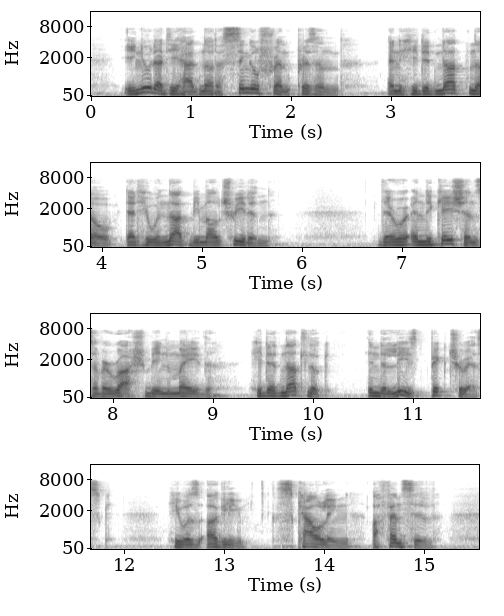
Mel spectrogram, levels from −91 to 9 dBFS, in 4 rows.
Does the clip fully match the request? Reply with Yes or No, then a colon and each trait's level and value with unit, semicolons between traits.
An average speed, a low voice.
Yes: average, 160 wpm; low, 115 Hz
